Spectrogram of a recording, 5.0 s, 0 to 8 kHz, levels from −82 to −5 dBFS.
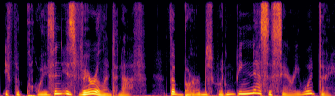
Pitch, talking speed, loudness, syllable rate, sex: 150 Hz, 155 wpm, -17 LUFS, 4.4 syllables/s, male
